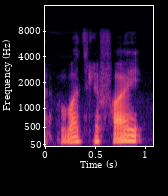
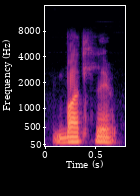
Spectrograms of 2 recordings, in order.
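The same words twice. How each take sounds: First: Battlefy said in full as "batlefai", English style; Battlefy fully pronounced; corrected Battlefy. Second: Battlefy broken off after "batle"; half-said Battlefy; cut-off Battlefy. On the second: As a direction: start Battlefy, then stop short at "batle". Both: Real, not acted.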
